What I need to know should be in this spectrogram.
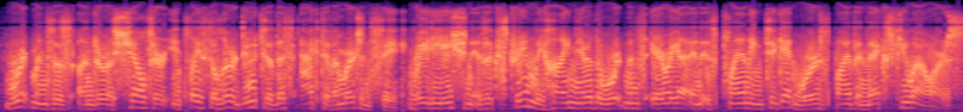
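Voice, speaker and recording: A man's voice: mid-range voice, fairly even intonation, brisk, sharp tone. A man reading a scripted emergency warning broadcast in a formal, stiff, synthetic-sounding manner. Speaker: emergency alert announcer. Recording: dull lo-fi radio sound, clear noise.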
